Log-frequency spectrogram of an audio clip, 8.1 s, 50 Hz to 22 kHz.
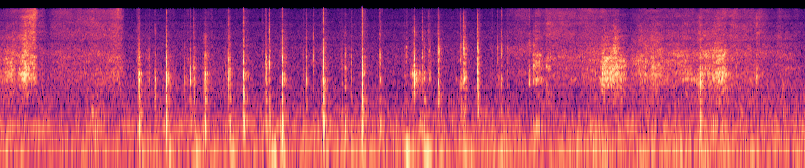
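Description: A yellow Crayola cardboard pencil box, hollow, full of pencils and lying flat, is tapped with fingertips in a quick run of sharp, dry clicks centred around 1.2 kHz. This is followed by soft scratchy rustling as it is handled at the open end.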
